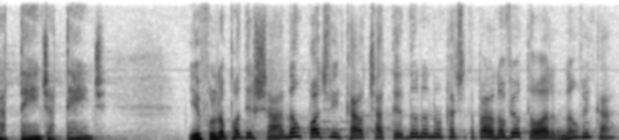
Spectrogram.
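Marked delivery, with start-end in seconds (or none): 0.0-1.1 slow, insistent whisper; whispered inner voice. Retold or imitated. Inner voice repeats the command. 2.2-6.1 higher-pitched back-and-forth protest; hurried polite insistence. Retold or imitated. Acted back-and-forth with the young man.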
